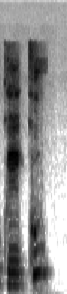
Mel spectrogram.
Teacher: So Kweku with a high tone at the end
